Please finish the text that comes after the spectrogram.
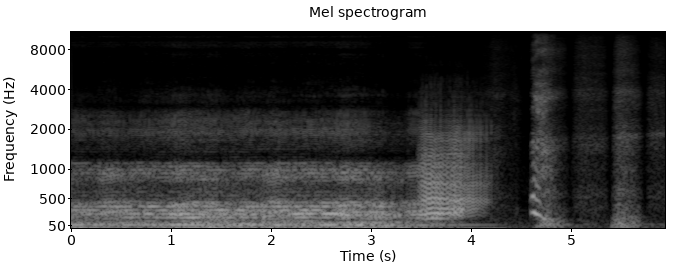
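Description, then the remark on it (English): A long, low, sputtering fart sound rumbles steadily, swells brighter near the end, then cuts off, followed by two short, sharp bursts. No one speaks. “What, the fart sound?”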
